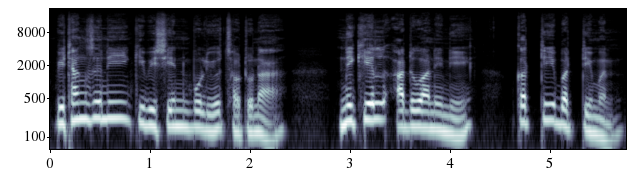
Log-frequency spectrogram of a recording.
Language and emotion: Bodo, neutral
